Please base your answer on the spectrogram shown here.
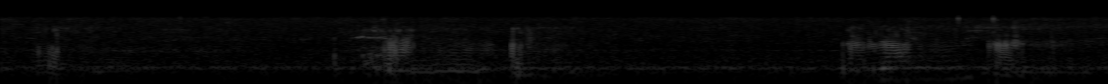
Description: Pugs are very noisy snorers!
